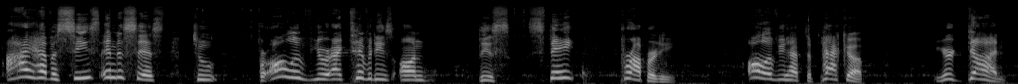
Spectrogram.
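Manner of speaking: high, loud, officious woman; high-pitched woman's voice. Acted. Woman serving a cease and desist, high-pitched voice. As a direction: announce it high and loud, laying down the law. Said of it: "in a high-pitched woman's voice".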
